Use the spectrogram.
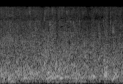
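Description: River water rushes steadily where people bathe and swim in the afternoon, a broad continuous wash of flowing noise, close and even, with no voices.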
